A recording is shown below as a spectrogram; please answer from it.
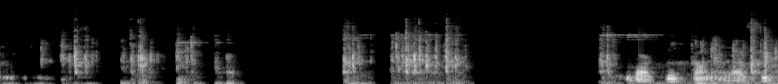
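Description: Computer keyboard typing out a sentence in a spreadsheet program, close and clear in short bursts of quick key taps separated by brief pauses.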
